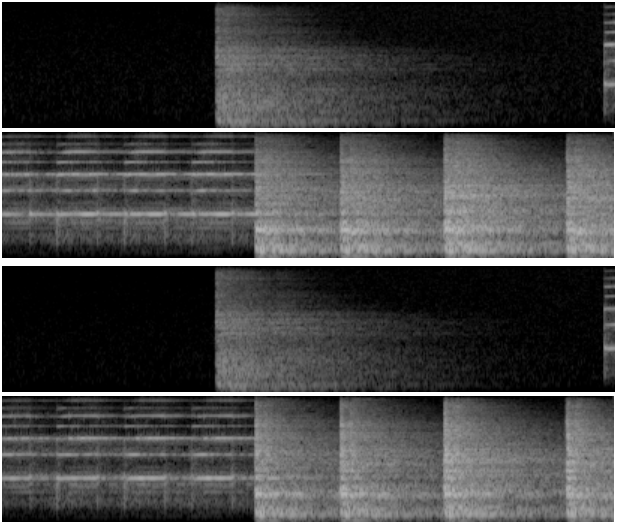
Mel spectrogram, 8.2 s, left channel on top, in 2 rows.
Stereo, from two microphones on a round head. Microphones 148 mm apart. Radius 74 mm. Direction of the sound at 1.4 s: 10° right (ahead or behind).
